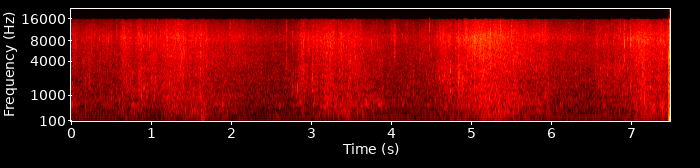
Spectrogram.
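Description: Small waves lapping at the shallow edge of a river, coming in soft swells about every two seconds.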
